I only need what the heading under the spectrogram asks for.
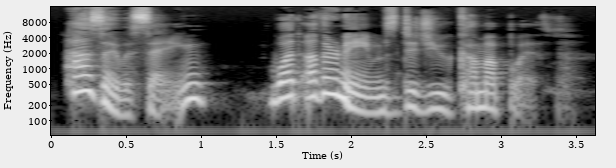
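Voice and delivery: ordinary delivery

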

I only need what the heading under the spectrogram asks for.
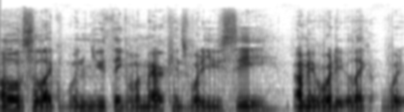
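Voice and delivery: ordinary talk

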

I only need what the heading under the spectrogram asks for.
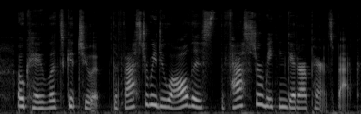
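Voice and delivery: ordinary delivery

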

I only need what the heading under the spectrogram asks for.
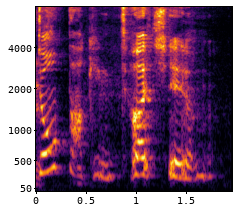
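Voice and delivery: very slow, seething, loud, furious outburst. Retelling a character's threat to an old woman: imitating an angry outburst. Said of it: "so angry".

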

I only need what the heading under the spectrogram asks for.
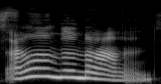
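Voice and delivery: loud, high-pitched, acted drunken, tipsy voice. Joking about ordering at a bar, in a put-on drunk Carly voice. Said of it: "Drunk Carly voice".

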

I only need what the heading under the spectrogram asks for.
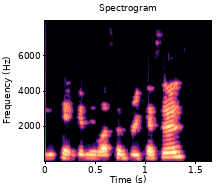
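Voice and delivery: ordinary talk, nothing marked

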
